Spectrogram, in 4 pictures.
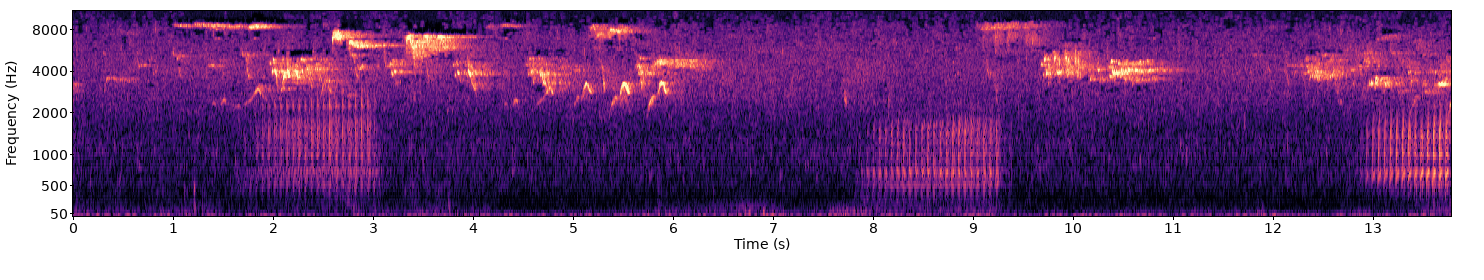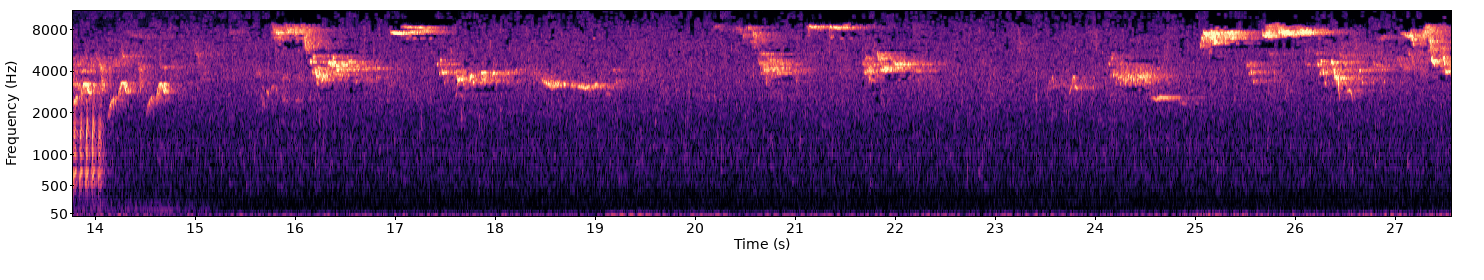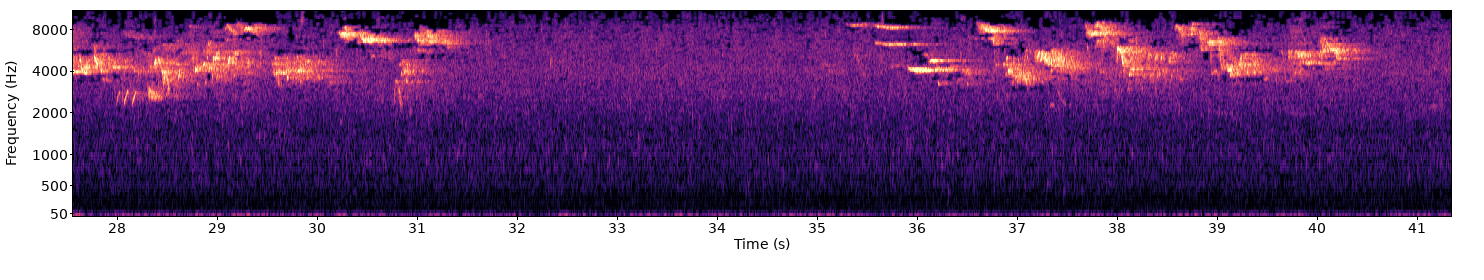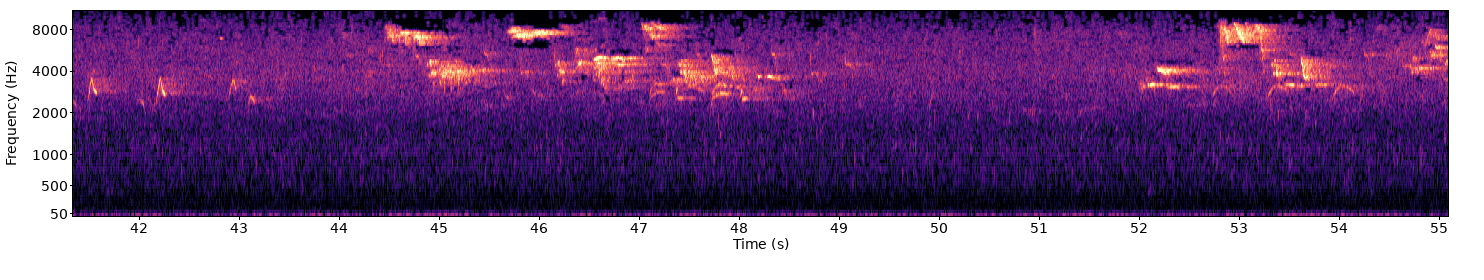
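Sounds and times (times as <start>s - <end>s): small birds chirping: 0.0s - 15.2s.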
